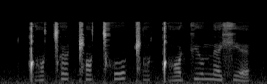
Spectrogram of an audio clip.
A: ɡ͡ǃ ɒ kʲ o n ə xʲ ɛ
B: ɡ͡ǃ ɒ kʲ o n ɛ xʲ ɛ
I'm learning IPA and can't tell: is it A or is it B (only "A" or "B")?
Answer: B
